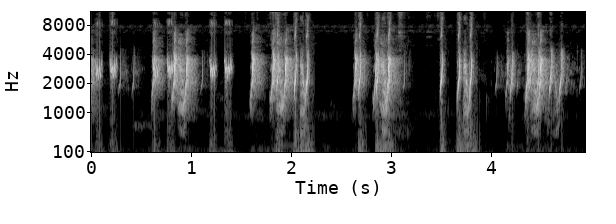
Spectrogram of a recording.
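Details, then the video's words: Quail calling, apparently for hunting and netting, in KPK: fast three-syllable rasping phrases and single clipped notes, repeated more than once a second with short gaps. "بٹیر کے لیے صاف آواز،Batair k Awaz mp3 2023 l safe awaz mp3 batair l Quail Best sound"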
